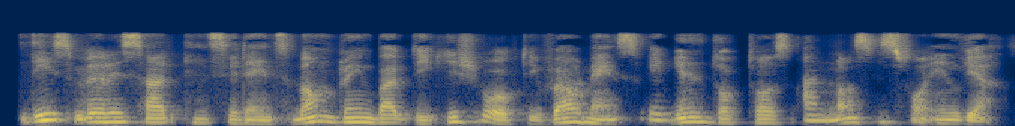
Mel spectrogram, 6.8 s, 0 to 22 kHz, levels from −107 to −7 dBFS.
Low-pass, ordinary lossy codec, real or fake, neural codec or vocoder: 7.2 kHz; none; fake; codec, 16 kHz, 1 kbps, X-Codec, WavLM features, trained on Multilingual LibriSpeech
